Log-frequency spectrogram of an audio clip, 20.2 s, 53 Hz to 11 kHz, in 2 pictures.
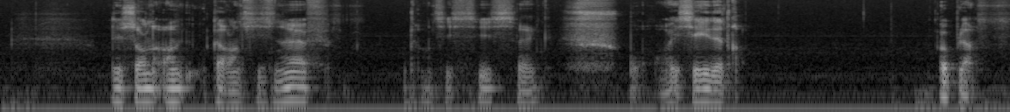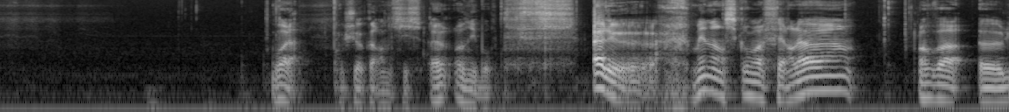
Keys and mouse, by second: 15.2-16.2 shift+drag, 17.5 shift+click, 18.6-19.0 shift+drag.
